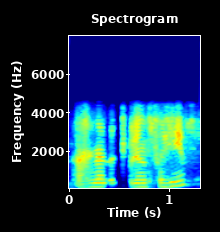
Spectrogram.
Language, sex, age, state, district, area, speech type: Kashmiri, male, 18-30, Jammu and Kashmir, Shopian, urban, conversation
